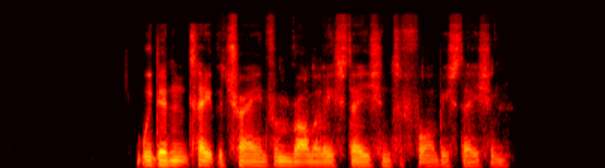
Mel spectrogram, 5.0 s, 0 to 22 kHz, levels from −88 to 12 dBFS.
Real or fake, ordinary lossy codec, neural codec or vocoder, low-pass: fake; Opus, 24 kbps; codec, 44.1 kHz, 7.8 kbps, Pupu-Codec; 14.4 kHz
